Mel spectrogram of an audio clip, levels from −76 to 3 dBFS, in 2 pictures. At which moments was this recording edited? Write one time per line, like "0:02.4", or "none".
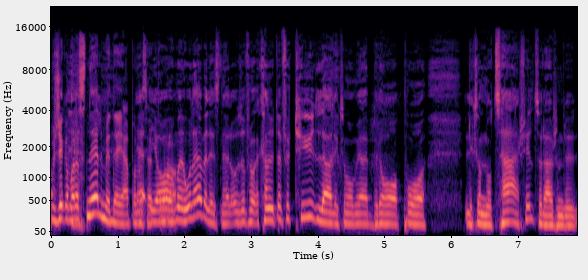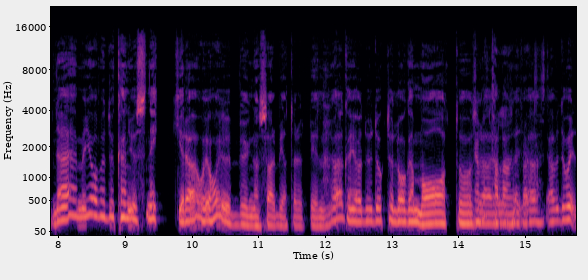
0:12.3

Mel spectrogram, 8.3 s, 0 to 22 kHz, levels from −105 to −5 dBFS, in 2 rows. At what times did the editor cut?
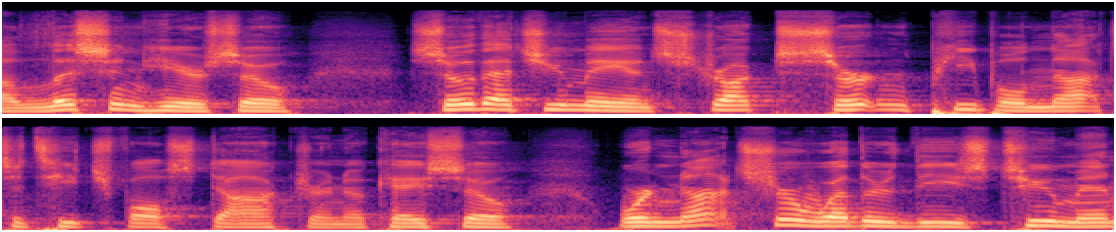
none

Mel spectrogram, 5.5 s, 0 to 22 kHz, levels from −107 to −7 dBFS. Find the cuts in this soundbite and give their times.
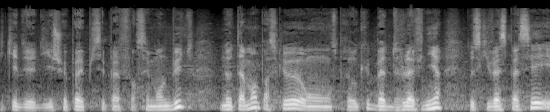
none

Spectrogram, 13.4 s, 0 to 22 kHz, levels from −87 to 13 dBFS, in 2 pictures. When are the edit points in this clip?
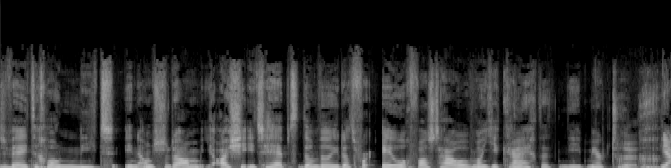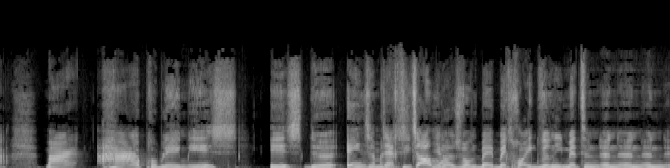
0:10.5
0:11.8

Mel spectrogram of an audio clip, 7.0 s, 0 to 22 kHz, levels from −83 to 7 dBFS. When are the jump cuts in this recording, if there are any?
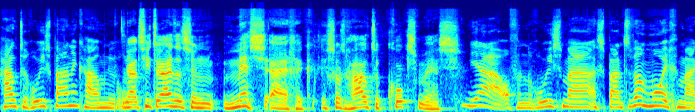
0:01.1

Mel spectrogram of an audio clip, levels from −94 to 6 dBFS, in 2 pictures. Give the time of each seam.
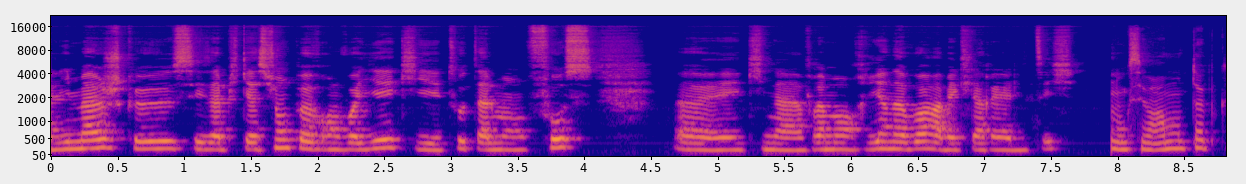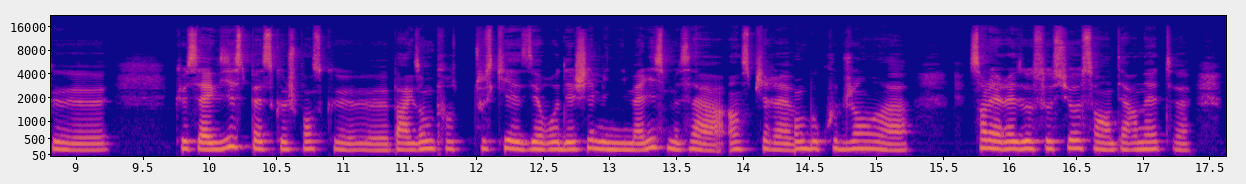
0:08.0
0:14.4
0:15.6

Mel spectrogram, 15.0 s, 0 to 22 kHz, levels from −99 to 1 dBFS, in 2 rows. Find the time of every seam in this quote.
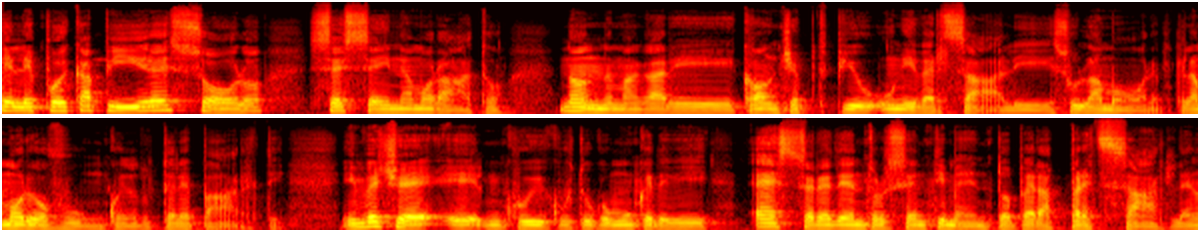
0:07.2
0:10.4

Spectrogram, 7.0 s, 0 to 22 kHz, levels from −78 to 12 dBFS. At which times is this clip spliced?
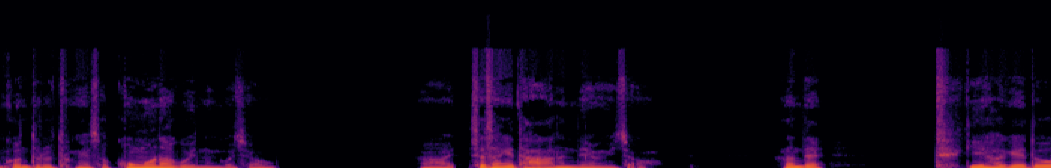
0:03.0

